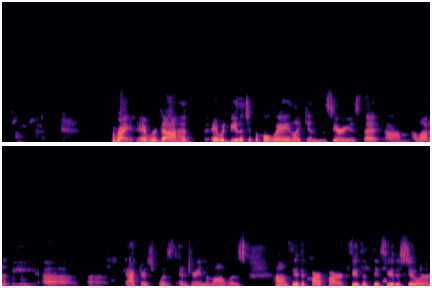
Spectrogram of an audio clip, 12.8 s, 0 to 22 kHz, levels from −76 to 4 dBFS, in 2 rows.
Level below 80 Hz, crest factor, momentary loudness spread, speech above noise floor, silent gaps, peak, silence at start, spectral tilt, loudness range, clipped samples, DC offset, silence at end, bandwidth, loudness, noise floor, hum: -68 dBFS; 20 dB; 15 LU; 32 dB; 1.25-1.64 s; -6 dBFS; 0.9 s; -5 dB/octave; 8 LU; under 0.1%; under 0.1%; 0 s; 8 kHz; -26 LUFS; -58 dBFS; none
